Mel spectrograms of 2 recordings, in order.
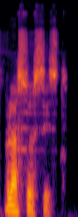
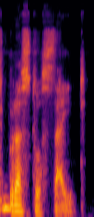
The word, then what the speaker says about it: blastocyst: blasto or blasto yes blastocyst so that's how we pronounce not brastocite yes they're saying that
